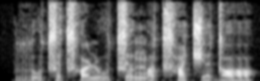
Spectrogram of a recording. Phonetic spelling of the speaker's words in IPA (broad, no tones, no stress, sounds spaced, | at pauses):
r u t͡s ə t͡sʰ ɒ ɳ u t͡s ə ŋ ɒ t͡sʰ ɑ t͡ʃ ɜ d ɒ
